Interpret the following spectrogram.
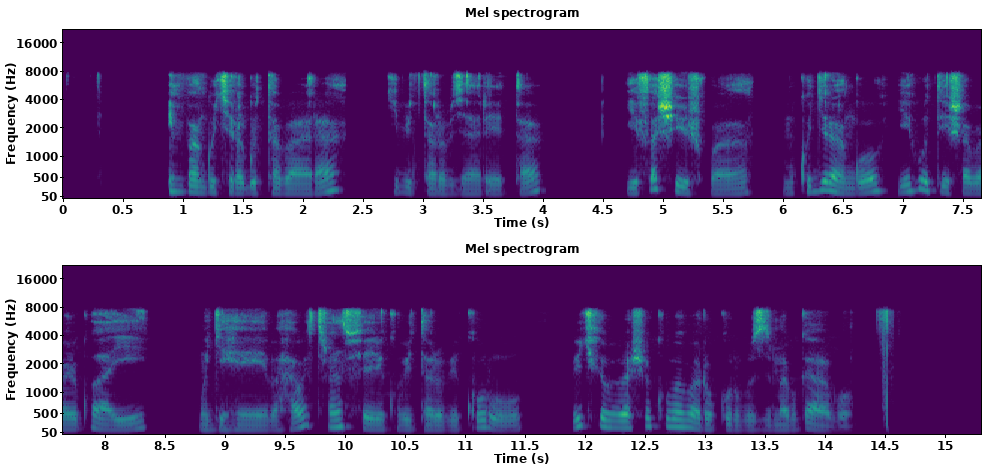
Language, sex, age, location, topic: Kinyarwanda, male, 18-24, Kigali, government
